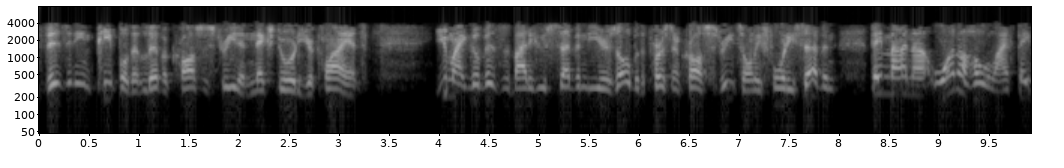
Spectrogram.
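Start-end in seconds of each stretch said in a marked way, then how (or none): none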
